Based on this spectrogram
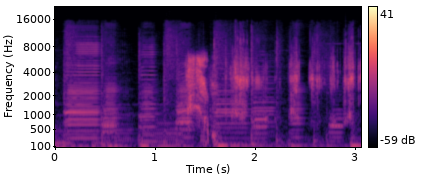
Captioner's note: metallic crunching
